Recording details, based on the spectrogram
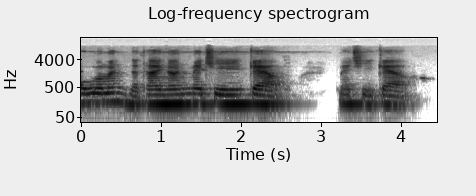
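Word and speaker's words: Kaew: The Thai woman, the Thai nun, Mechi Gao. Mechi Gao. How to spell? I think Keow. Keow. Okay. But it's pronounced Gao, Kell. But it's written Keow.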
